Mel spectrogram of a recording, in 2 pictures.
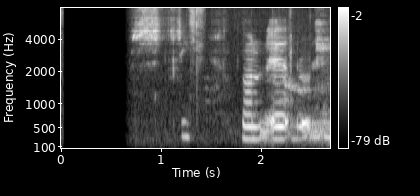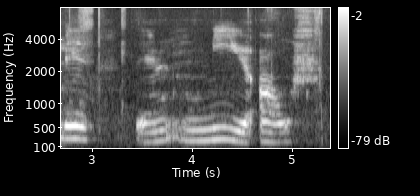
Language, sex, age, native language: Icelandic, male, 6, Icelandic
